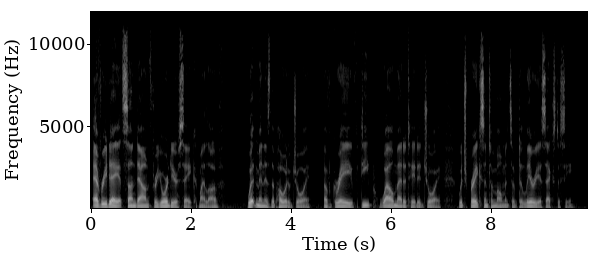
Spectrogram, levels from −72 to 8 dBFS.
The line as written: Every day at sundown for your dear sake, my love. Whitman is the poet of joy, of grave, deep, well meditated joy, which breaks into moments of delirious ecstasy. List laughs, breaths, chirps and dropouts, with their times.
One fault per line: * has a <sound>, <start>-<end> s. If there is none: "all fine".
all fine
